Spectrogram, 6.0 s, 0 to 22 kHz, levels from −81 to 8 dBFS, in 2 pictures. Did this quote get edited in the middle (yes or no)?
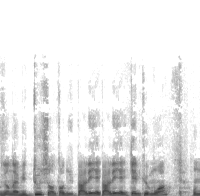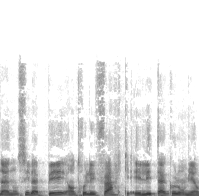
yes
